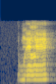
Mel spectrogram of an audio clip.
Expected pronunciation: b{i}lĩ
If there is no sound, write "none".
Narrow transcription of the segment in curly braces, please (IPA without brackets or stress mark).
ĩ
